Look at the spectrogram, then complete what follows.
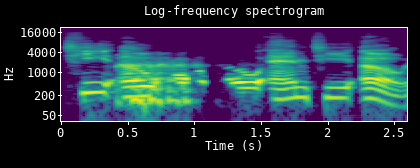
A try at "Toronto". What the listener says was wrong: Toronto. We don't say the second T when we pronounce it here.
